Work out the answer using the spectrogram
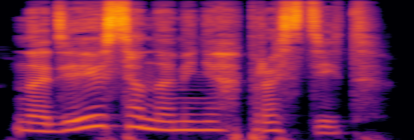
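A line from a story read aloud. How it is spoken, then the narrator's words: Exhaled. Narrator (Russian): выдохнул маркиз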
